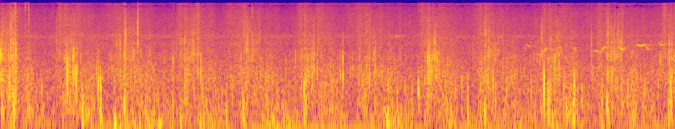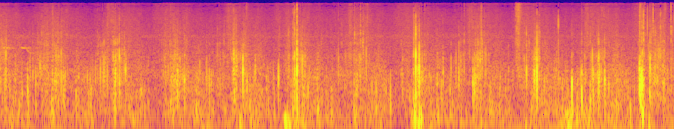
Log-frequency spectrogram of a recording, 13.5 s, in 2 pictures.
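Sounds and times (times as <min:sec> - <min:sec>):
footsteps crunching on a forest walk in Bergerac, France: 0:00.0 - 0:13.4
faint bird chirping in a forest: 0:04.9 - 0:07.3.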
